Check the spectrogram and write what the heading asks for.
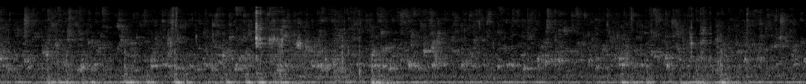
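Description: Water trickling and dripping, with a few light clinks over a steady low hum.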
